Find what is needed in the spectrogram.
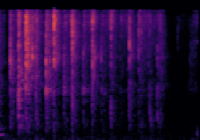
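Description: Tarot cards being shuffled by hand: a quick run of light clicks and taps as the cards slide and knock against each other, thinning out and stopping about a second and a half in.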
